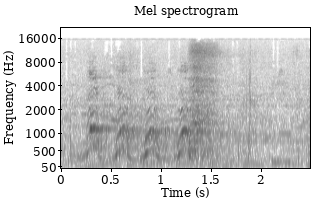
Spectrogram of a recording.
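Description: A dog barking about five times in quick succession.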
